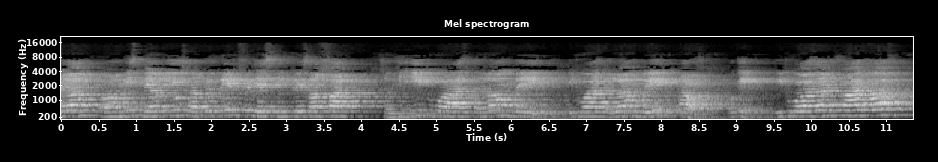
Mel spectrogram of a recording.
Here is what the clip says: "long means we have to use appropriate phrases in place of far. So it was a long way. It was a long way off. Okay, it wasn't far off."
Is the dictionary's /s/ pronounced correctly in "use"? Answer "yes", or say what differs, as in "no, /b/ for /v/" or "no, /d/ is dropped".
no, /s/ is dropped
